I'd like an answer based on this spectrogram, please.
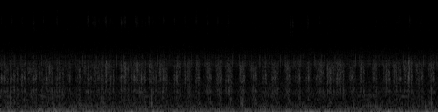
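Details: Pet guinea pigs munching lettuce, a steady run of soft, crisp crunching bites at a quick, slightly uneven pace over a low background hum.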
